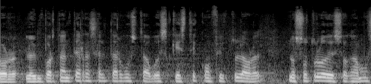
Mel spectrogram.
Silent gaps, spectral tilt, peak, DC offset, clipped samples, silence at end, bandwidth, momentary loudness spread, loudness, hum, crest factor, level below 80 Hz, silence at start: none; -6 dB/octave; -2 dBFS; under 0.1%; under 0.1%; 0 s; 16 kHz; 6 LU; -17 LUFS; none; 14 dB; -44 dBFS; 0 s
